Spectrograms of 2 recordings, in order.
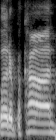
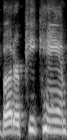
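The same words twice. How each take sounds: First: Pecan is said with a more general pronunciation. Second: Pecan is said with a New Jersey pronunciation. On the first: This is an adjusted way for speaking in public. "now I'm in the public. I got to try like" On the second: This is how the speaker grew up saying it. "I'm from Jersey and I used to say butter pecan"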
